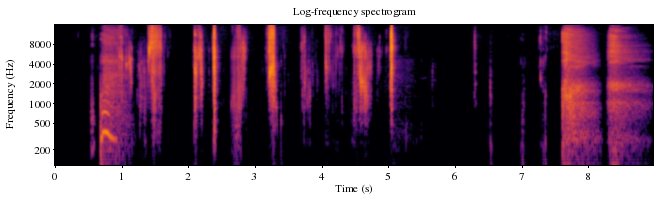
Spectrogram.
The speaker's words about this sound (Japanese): 一滴残らず吸い上げて、よーく噛んで飲み込むところ、たっぷりご覧くださいませ。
